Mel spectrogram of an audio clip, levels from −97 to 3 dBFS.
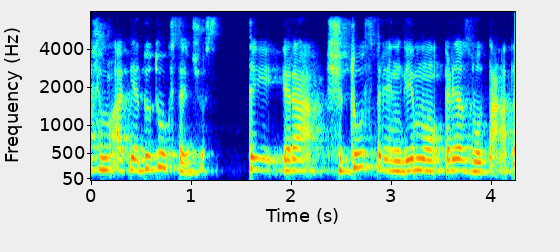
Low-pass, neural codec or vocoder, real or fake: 7.2 kHz; codec, 16 kHz, 8 kbps, FunCodec, trained on Chinese and English, 25 frames a second; fake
